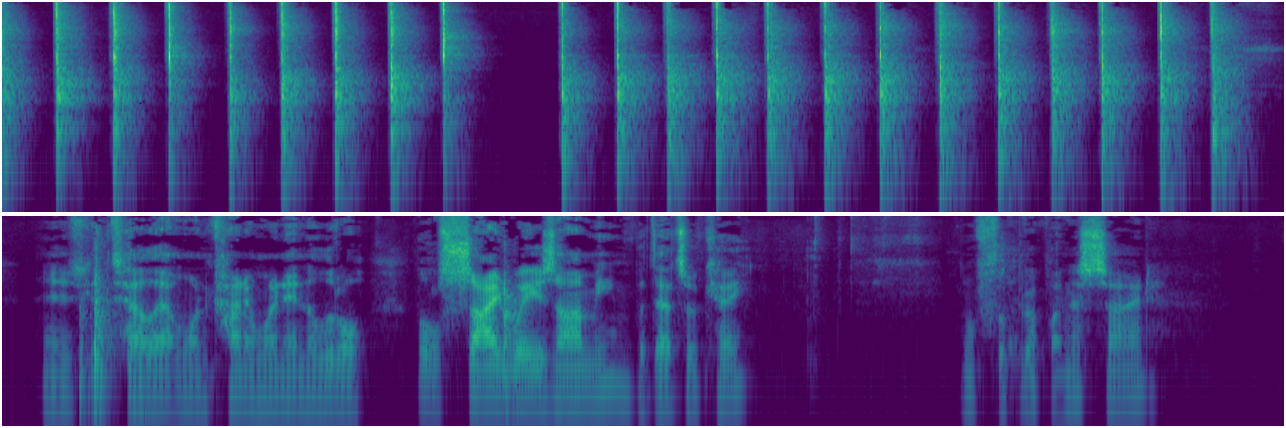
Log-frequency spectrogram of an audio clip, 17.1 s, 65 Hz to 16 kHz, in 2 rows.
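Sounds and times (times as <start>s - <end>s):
hammer driving nails into wood: 0.0s - 8.4s.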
